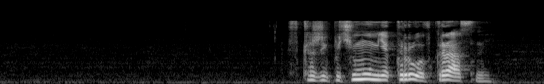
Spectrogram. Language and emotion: Russian, angry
